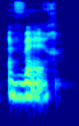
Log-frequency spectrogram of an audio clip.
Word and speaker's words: vert: You don't pronounce the T at the end of vert.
